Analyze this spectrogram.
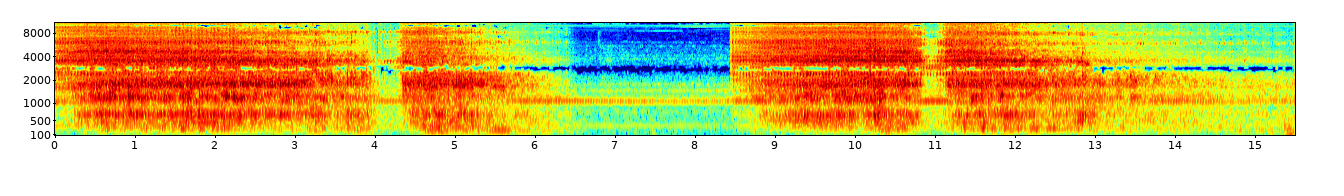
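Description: A gouge scrapes and hisses against wood spinning on a lathe.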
